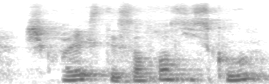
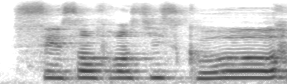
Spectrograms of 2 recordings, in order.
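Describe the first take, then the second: First: « San Francisco » murmuré, bas et doux; aparté doux. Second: « San » martelé, fort et lent; appuyé. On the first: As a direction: dire « San Francisco » tout bas pour soi. (« San Francisco » en aparté, tout bas) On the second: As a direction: affirmer « San Francisco » fort et lentement. (« San Francisco » dit fort, lent, appuyé) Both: Real, not acted.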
